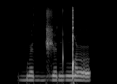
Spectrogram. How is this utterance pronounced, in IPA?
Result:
b ɛ d d͡ʒ ɛ d ŋ͡ǃ ə

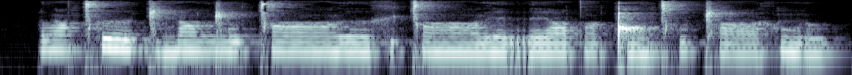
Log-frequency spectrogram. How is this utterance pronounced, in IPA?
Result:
l ɑ̃ ǀʰ əː ɡ͡ǁ ɛ̃ ɾ ɑ̃ ŋ͡ǁ ʊ ǀ ɑ̃ː ɣ əː x ɪ ǀ ɑ̃ː ɣ ɛ r ɛː tˤ ɑ̃ ǃ ɛ̃ ǀʰ ʊ ǁ ɑː x ũ ɾ ʊ

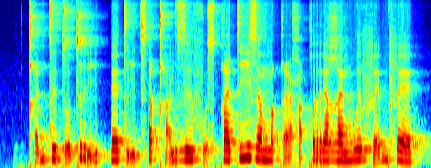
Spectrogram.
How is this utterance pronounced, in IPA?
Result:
qʰ ḭ ɡ t ɨ t o̰ t r ḭ | ɛ t ḭ t͡sʼ ɨ qʰ a̰ ɡ z ɨ f o̰ s q i t i z ɐ m i q ḭ ħ a̰ q r ɛ ʁ ɛ m w ɘ f ɛ̰ b f ɛ

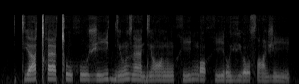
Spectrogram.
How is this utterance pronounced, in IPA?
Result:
tʲ a ǀʰ æ ǀ u x u ʒ i dʲ ũ z æ̃ dʲ ɔ̃ː l ũ x i ŋ ɔ x i ɾ u vʲ uː sˤ æ̃ ʒ i

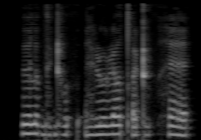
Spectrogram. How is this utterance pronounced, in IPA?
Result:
ʏ l ɵ ɡ ɛ̤ ɖʱ o θ ʔ ɛ̤ ɭ u ɭ ʌ tʼ ʌ ʈ ṳ θ h ɛ

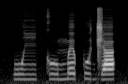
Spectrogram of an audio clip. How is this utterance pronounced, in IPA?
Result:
w iː˨ k u˨ m ɛ˦ p u˧ d͡ʒ a˦

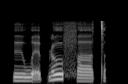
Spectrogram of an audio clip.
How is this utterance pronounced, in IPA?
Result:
ɨ˩ w ɛ̰˩ p ɳ o˥ f a˩ t

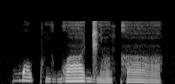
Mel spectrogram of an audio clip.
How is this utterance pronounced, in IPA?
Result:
ɓ ɔ˦ pʰ i˨ ɡʷ aː˦ d͡ʒ ã˨ kʰ a˦˨

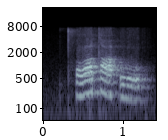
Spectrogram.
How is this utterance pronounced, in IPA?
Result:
t̪ʰ ɔ tˤ a ʔ o

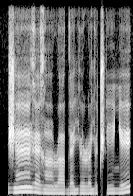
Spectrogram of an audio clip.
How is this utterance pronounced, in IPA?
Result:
ʒ ɛ̃ː ɣ ɛ ɣ ɐ̃ː ɹ ɐ d̪ ɛ j ʏ ɭ ə j ʏ t͡ʃʼ iː ʎ e

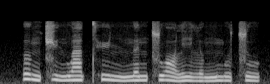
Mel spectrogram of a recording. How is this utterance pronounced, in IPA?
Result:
ɤ˥˨ ŋ t͡ɕ y˥˨ n̪ w ä˦ t̪ʰ y˥˨ n n̪ ə˦ n t͡s w ɔ˥˨ l i˥˨ l ʊ˨˦ ŋ m u˦ t͡s u˥˨

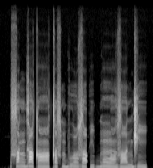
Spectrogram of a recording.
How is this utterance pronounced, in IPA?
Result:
sˤ ɛ ŋ ɡ ɘ tˤ õː u̯ tˤ u s m b uː zˤ ɘ ʔ i b õː zˤ ɛː n d͡ʒ i

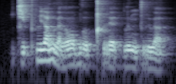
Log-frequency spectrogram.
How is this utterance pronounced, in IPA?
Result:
t͡ɕ e˨˩ ʔ pʰ l i˦˥ a̯ w ɯ˨˩ a̯ l ɔː˦˥ b ɤː˨˩ p̚ kʰ r ɛː˨˩ t̚ p l ɯ˨˩ ŋ k r ɯ˨˩ a̯

